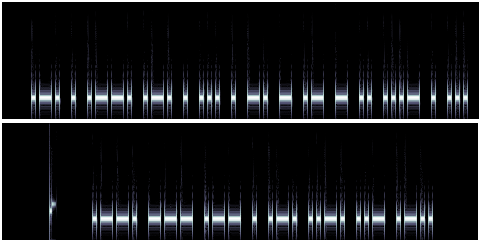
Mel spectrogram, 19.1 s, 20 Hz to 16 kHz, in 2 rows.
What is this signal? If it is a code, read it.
Morse code, heard as a keyed tone, about 15 wpm, 700 Hz. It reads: REPRESENTATIVES POWERFUL
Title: Sets of 5 Words Encore - New Word Drill - 15wpm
